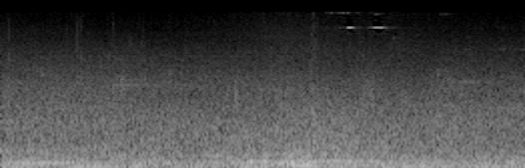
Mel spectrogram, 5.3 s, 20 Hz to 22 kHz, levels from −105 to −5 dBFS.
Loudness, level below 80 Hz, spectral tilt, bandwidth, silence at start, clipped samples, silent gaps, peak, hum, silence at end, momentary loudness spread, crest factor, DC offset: -41 LUFS; -46 dBFS; -6.5 dB/octave; 16 kHz; 0 s; under 0.1%; none; -24 dBFS; none; 0 s; 7 LU; 16 dB; under 0.1%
